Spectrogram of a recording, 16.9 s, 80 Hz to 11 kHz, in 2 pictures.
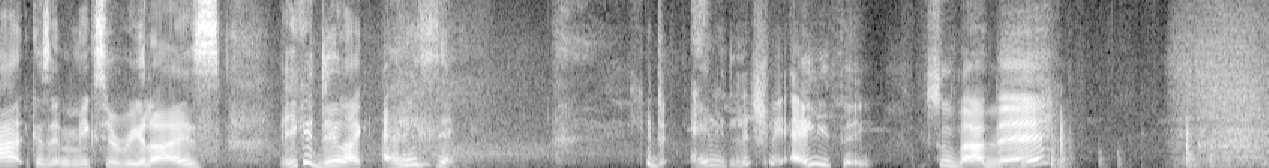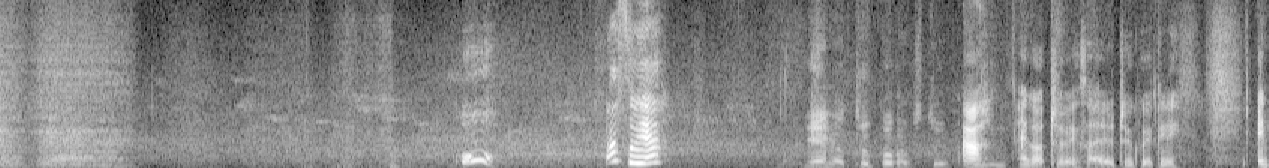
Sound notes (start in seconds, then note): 6.4 speaks foreign language; 12.0 speaks foreign language; 14.1 grandpa speaks foreign language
